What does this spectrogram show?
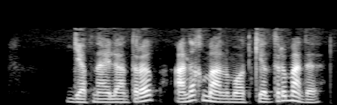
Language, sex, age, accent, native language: Uzbek, male, 25-34, Andijon, Uzbek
